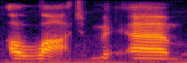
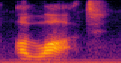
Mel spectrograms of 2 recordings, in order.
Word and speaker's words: a lot: All right, so the word a lot. Make sure when you're pronouncing that word that O makes an ah sound. A lot.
